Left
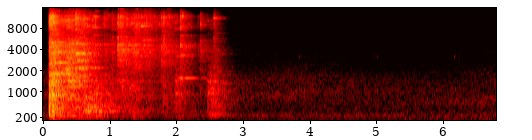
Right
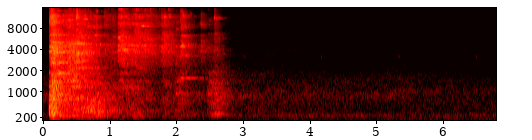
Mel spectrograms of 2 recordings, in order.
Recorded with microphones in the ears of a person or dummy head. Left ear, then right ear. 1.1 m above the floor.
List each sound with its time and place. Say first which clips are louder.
0.1 s breaking glass: left 5 dB; 60° left (ahead or behind), 0.6 m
